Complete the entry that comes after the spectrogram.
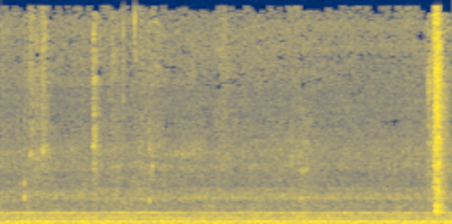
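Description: Steady running noise inside a passenger sleeper carriage as the train pulls out of a station, with a faint steady hum over it. There is a single sharp click near the end.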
